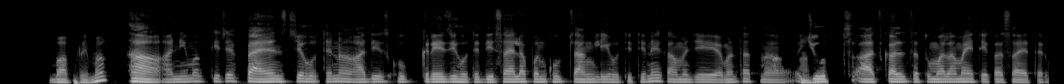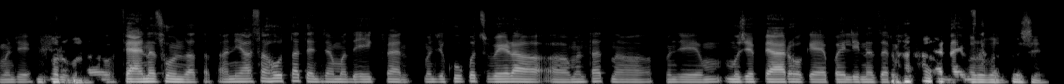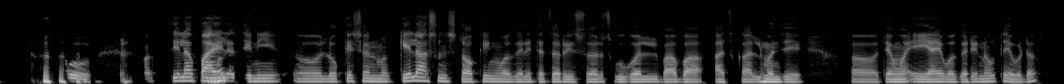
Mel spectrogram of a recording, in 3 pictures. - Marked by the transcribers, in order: surprised: "बाप रे! मग?"; static; tapping; other background noise; unintelligible speech; in Hindi: "मुझे प्यार हो गया पहली नजरमे"; distorted speech; laughing while speaking: "हां. बरोबर तसे"; chuckle; chuckle
- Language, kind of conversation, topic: Marathi, podcast, सोशल मिडियावर तुम्ही तुमची ओळख कशी तयार करता?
